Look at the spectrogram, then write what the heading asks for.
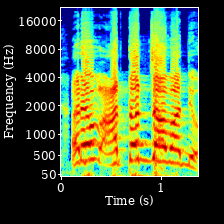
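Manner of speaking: high, loud fed-up complaint; exasperated groom. Retold or imitated. Newlywed groom complains to the comedian, high and exasperated. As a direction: wave it off, fed up.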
